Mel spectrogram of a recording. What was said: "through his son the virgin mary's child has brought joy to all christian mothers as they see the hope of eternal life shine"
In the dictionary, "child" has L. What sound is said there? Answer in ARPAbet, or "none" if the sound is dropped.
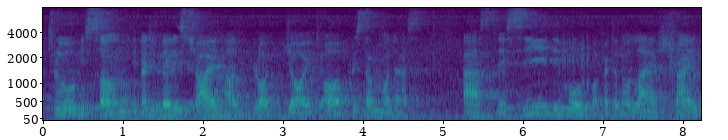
L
